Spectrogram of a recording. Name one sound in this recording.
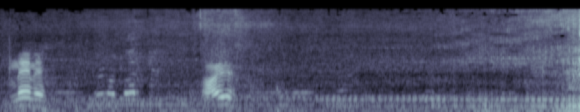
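Other motorcycles roar past close by.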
